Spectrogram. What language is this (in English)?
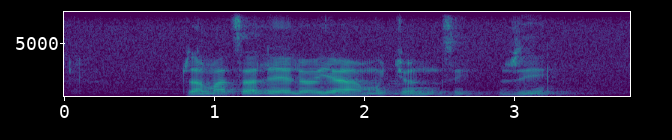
Tsonga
